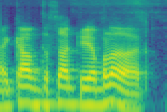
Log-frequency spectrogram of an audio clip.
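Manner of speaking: vampire impression voice. Joking with another speaker who just sounded like a vampire, doing a vampire voice. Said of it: "a vampire".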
